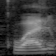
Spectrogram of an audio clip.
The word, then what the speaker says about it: Coelho: Coelho, que é o meu apelido.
